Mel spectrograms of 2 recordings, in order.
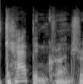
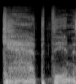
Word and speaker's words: Cap'n Crunch: And by the way, you know it's Cap'n Crunch, right? It's not like Captain. It's Cap'n Crunch.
